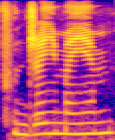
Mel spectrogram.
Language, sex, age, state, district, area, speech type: Manipuri, female, 18-30, Manipur, Thoubal, rural, spontaneous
